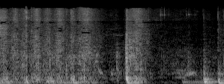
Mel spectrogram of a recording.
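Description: Synthetic jacket fabric rustling and scraping as it is rubbed with a wipe, with one louder scuff a little after a second in.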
